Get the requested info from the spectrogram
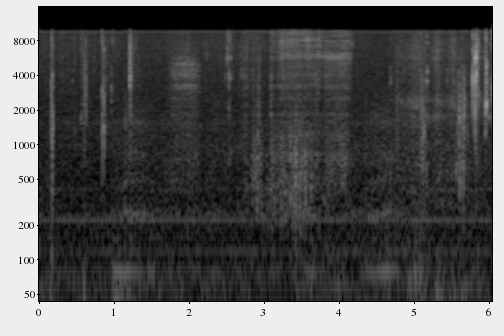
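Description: Faint, close-miked chewing and small wet mouth clicks of a person eating braised chicken and vegetables.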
